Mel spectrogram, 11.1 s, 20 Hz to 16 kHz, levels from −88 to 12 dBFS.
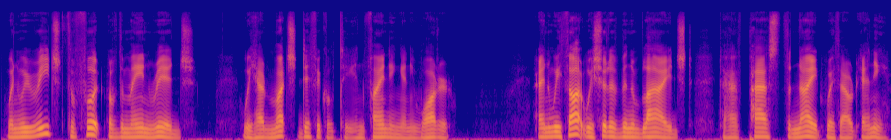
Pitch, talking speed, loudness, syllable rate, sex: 110 Hz, 170 wpm, -20 LUFS, 5.0 syllables/s, male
